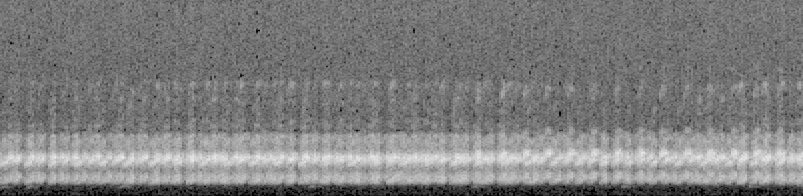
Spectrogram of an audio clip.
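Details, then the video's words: Tree frogs calling at night from a forest pond in North-East Italy in mid-April, many voices merging into a steady stream of quick rasping pulses, unbroken for the whole stretch. "relaxing forest pond by night with singing tree frogs"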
